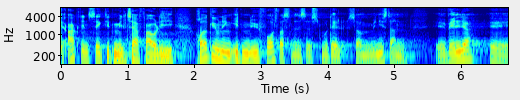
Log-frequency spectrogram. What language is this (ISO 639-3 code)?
dan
